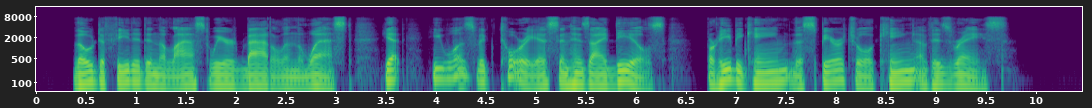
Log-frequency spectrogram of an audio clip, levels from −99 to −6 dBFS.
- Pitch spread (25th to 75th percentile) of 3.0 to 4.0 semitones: Yes, average, 3.6 semitones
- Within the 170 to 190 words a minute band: No, average, 155 wpm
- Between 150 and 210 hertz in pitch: No, very low, 90 Hz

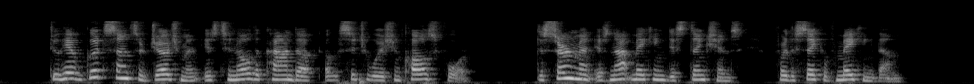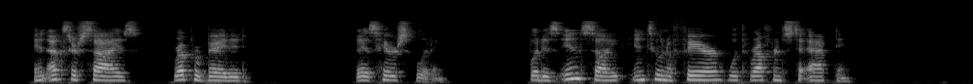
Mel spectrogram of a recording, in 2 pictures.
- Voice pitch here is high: Yes, high, 205 Hz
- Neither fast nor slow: No, slow, 130 wpm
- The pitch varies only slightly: No, average, 3.5 semitones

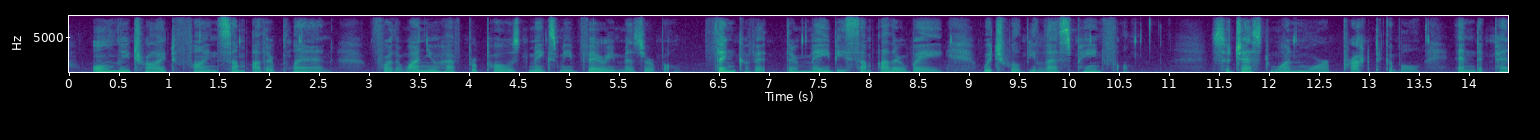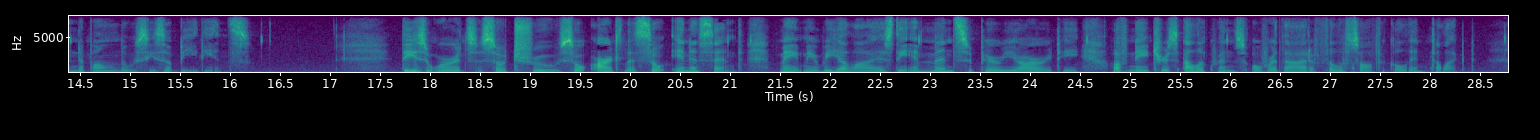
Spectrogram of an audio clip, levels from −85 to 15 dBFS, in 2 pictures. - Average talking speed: No, slow, 130 wpm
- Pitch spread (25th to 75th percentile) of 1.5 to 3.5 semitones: No, average, 4.0 semitones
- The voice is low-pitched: No, medium, 160 Hz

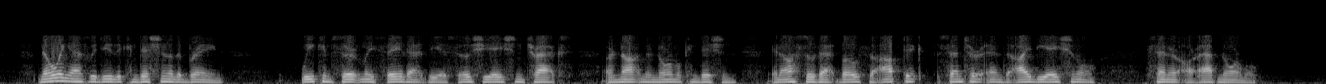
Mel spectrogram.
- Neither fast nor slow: Yes, average, 165 wpm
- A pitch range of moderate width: No, narrow, 1.9 semitones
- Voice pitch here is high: No, low, 115 Hz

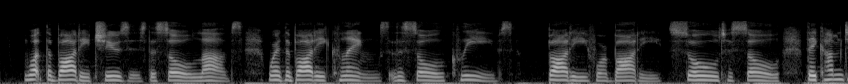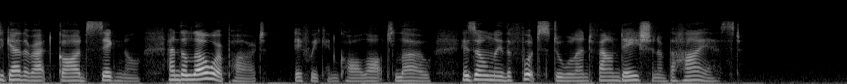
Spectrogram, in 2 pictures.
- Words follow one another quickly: No, average, 160 wpm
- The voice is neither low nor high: Yes, medium, 180 Hz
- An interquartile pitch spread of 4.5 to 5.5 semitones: No, average, 3.8 semitones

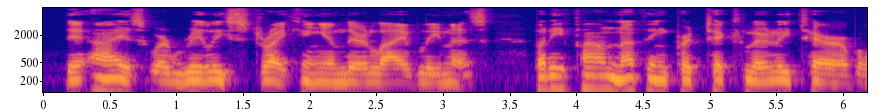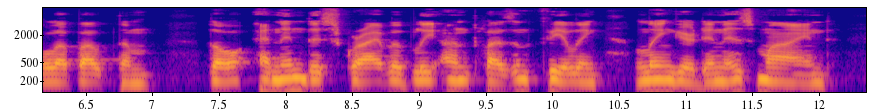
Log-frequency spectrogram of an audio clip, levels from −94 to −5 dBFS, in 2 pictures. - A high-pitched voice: No, low, 100 Hz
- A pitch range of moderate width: No, narrow, 1.8 semitones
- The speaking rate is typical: No, slow, 120 wpm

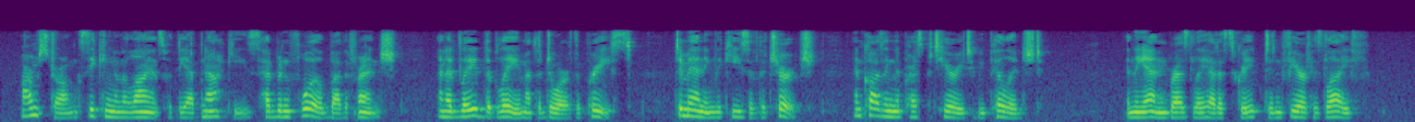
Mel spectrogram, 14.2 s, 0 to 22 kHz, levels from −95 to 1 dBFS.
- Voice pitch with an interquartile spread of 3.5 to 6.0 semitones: No, average, 2.7 semitones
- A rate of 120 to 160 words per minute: No, fast, 205 wpm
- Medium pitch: Yes, medium, 170 Hz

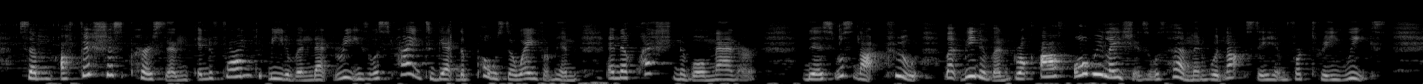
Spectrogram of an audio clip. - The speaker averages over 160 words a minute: Yes, average, 170 wpm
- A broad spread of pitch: Yes, wide, 7.3 semitones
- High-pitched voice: Yes, very high, 260 Hz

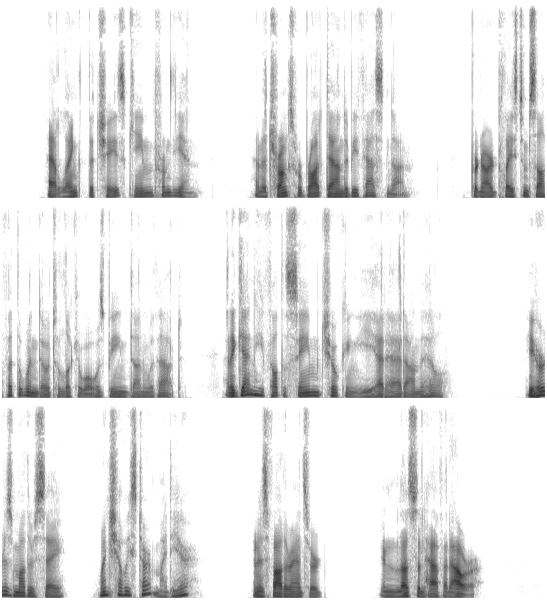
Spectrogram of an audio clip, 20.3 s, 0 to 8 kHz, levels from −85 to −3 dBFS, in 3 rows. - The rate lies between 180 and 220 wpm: Yes, average, 195 wpm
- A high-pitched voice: No, low, 100 Hz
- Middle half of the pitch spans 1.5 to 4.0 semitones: No, average, 4.7 semitones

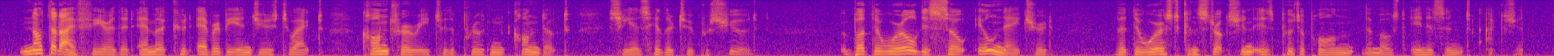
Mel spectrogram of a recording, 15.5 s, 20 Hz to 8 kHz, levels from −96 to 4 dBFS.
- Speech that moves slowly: No, average, 150 wpm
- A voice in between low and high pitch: No, low, 125 Hz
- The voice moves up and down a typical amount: Yes, average, 3.0 semitones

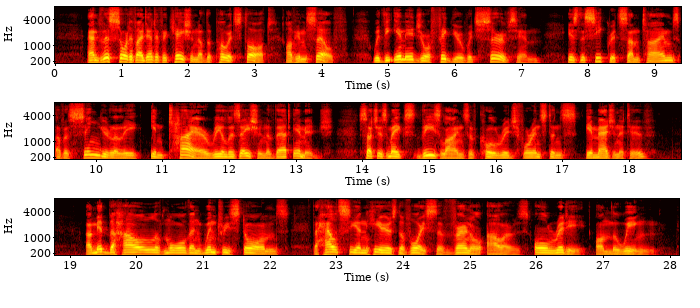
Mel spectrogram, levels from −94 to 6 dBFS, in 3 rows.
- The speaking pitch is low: Yes, low, 110 Hz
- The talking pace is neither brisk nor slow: No, slow, 130 wpm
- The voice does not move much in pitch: No, average, 4.6 semitones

